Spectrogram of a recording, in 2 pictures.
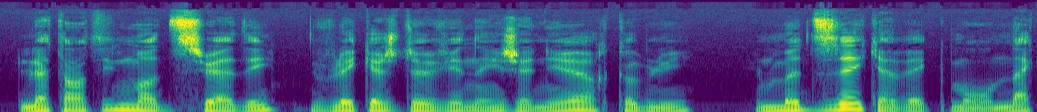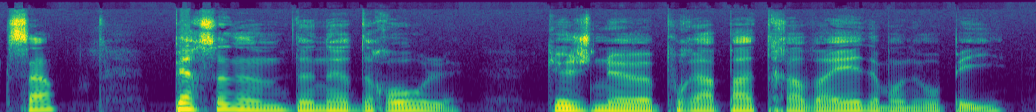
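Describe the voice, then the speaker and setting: A man reads a young refugee man in an audiobook who is haunted and earnest, confiding his story softly. The tone is dark and mellow, the voice smooth and resonant. The recording is close and dry. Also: mid-range voice, dry recording, lightly acted.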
